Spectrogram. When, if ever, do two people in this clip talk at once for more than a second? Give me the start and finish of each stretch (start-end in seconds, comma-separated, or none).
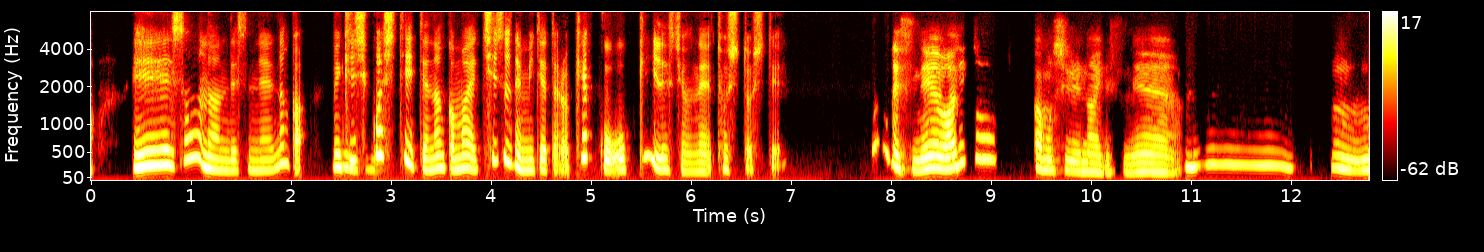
none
